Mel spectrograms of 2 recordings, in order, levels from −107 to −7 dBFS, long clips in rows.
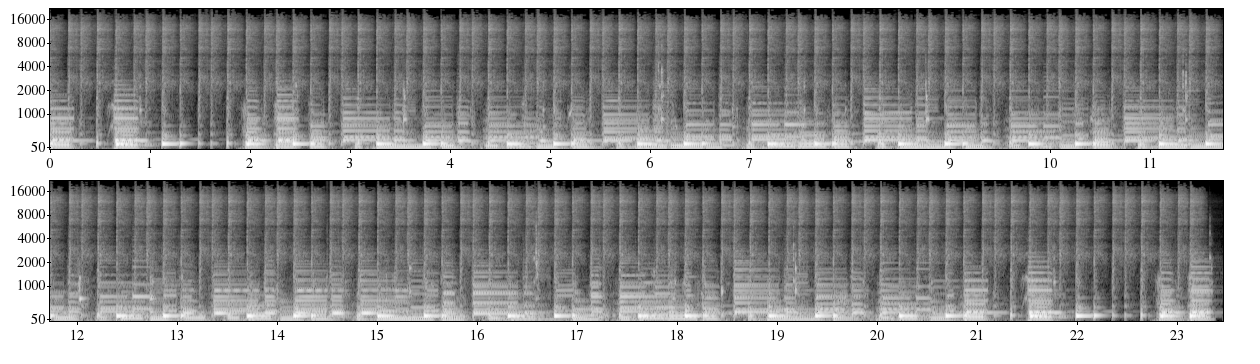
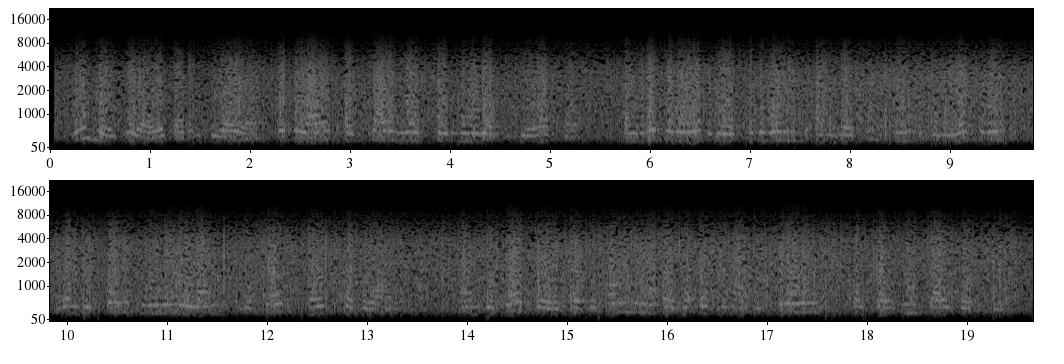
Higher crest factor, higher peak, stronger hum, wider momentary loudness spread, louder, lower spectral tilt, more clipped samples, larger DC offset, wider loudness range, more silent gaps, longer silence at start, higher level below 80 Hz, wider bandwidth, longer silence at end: second, 18 dB vs 24 dB; first, -2 dBFS vs -34 dBFS; neither; first, 7 LU vs 4 LU; first, -20 LUFS vs -56 LUFS; first, -7 dB/octave vs 0 dB/octave; neither; neither; about the same, 1 LU vs 1 LU; neither; about the same, 0 s vs 0.05 s; first, -30 dBFS vs under -90 dBFS; about the same, 19 kHz vs 18 kHz; about the same, 0.1 s vs 0 s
